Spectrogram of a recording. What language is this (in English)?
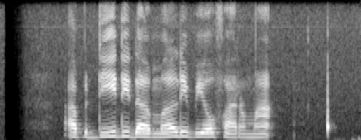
Sundanese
